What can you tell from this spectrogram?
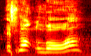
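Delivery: preaching at full force. Acted. Preacher to his church, driving home the truth with full force. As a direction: hammer it home to the congregation.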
